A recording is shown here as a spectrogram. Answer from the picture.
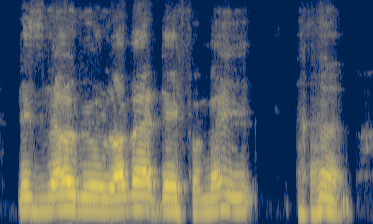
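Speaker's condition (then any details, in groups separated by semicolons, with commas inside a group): Cerebral palsy; talks slowly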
